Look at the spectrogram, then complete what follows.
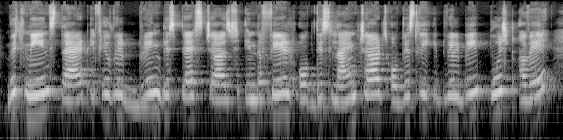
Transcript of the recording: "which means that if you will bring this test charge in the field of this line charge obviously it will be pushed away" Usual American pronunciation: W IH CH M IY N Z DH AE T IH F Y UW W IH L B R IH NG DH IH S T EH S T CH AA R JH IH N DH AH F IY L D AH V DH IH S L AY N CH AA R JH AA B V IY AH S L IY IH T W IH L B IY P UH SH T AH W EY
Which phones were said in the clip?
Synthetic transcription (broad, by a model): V IH CH M IY N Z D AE T IH F Y UW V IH L B R IH NG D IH S T EH S T CH AA R JH IH N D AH F IY L D AH V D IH S L AY N CH AA R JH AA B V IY AH S L IY IH T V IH L B IY P UH SH T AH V EY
